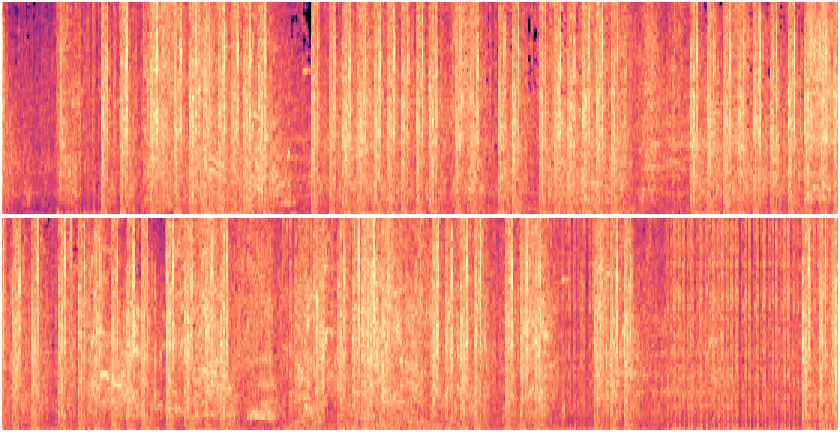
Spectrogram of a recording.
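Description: Rifle shots crack out loudly, one after another.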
